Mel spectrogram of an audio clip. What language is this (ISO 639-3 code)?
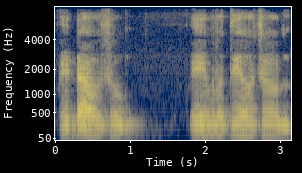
ori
